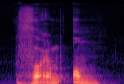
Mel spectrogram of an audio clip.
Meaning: inflection of omvormen: 1. first-person singular present indicative 2. second-person singular present indicative 3. imperative
- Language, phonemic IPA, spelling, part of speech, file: Dutch, /ˈvɔrᵊm ˈɔm/, vorm om, verb, Nl-vorm om.ogg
